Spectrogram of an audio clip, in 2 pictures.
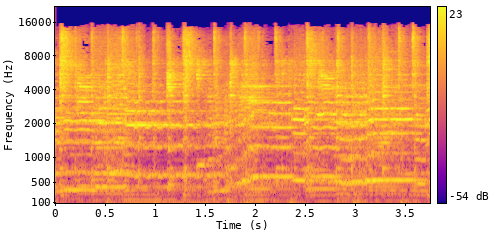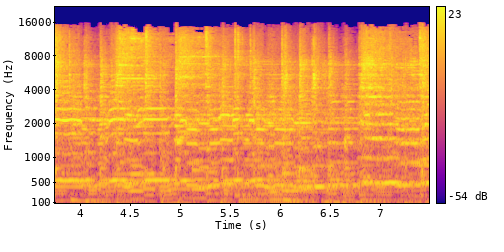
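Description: Live band playing instrumental music: a clarinet carries an ornamented melody over electric guitar, bass guitar, drum kit and keyboard.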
